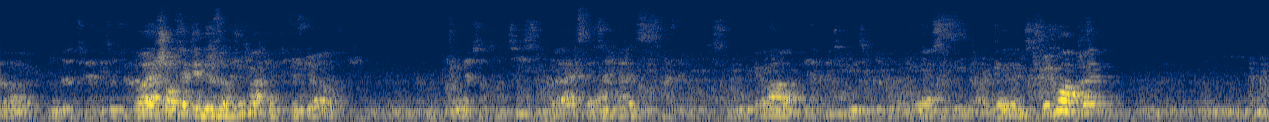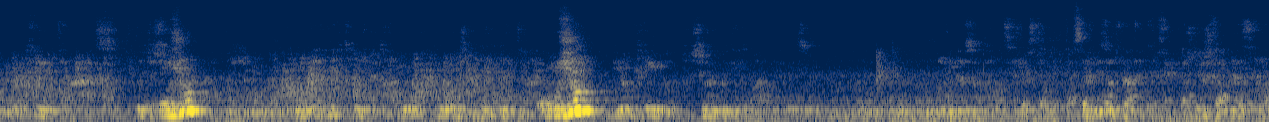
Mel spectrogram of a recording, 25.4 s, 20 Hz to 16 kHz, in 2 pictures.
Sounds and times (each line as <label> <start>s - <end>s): discussing in their home 0.0s - 25.3s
